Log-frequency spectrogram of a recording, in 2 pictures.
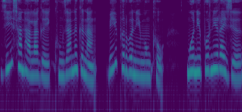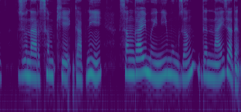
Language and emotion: Bodo, neutral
